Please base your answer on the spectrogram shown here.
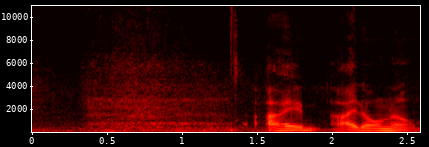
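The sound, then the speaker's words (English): A big, deep breath drawn in with a long, airy rush of breath noise lasting about a second, after which a voice begins speaking. “That was a big, deep breath.”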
